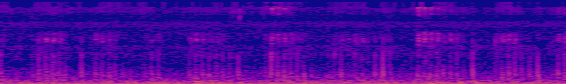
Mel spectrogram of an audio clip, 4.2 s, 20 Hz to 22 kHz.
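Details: Seventeen-day-old kitten Aochan, cared for by cat volunteers in Tama City, Tokyo, filmed 10 October 2022, purring louder while being petted: a steady deep rumbling drone throughout, with soft rustling and faint clicks from handling.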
